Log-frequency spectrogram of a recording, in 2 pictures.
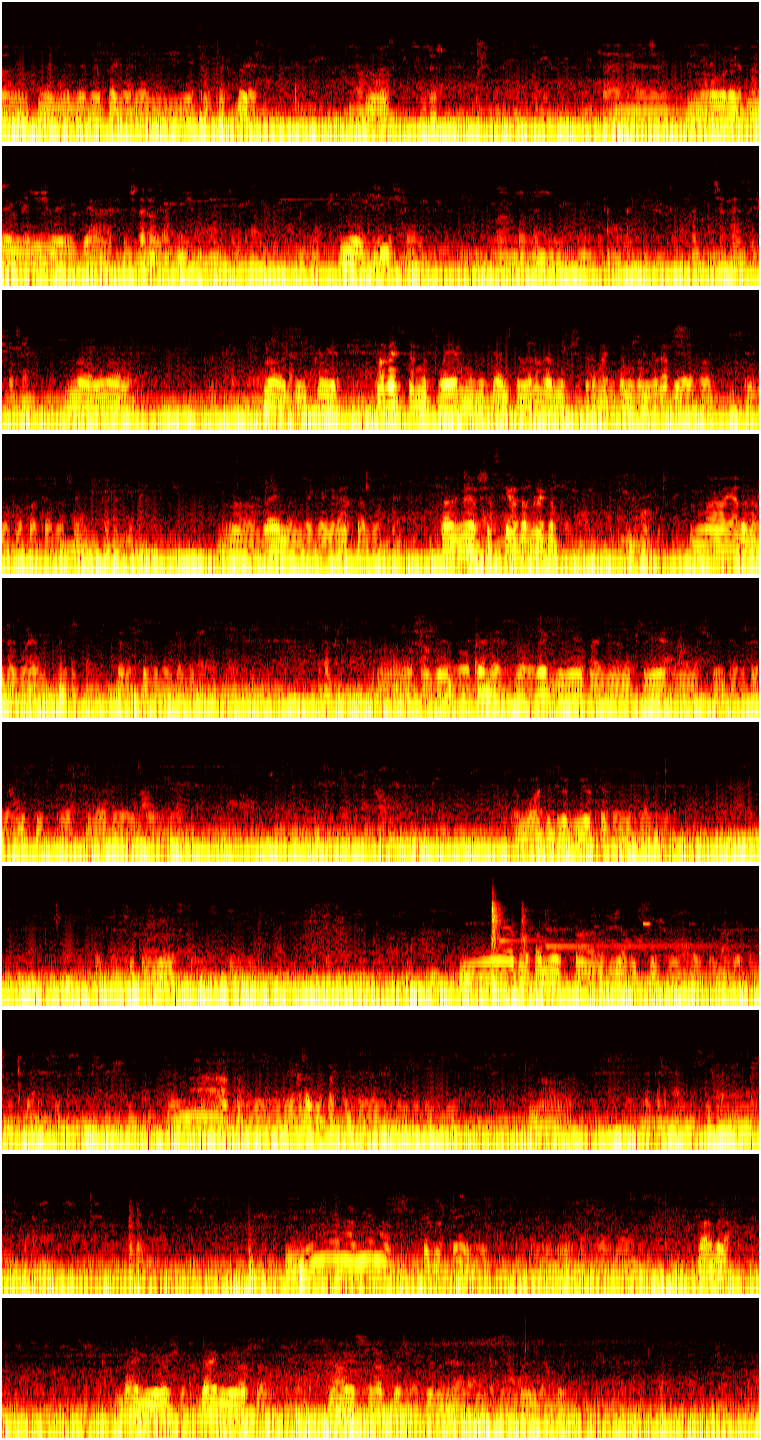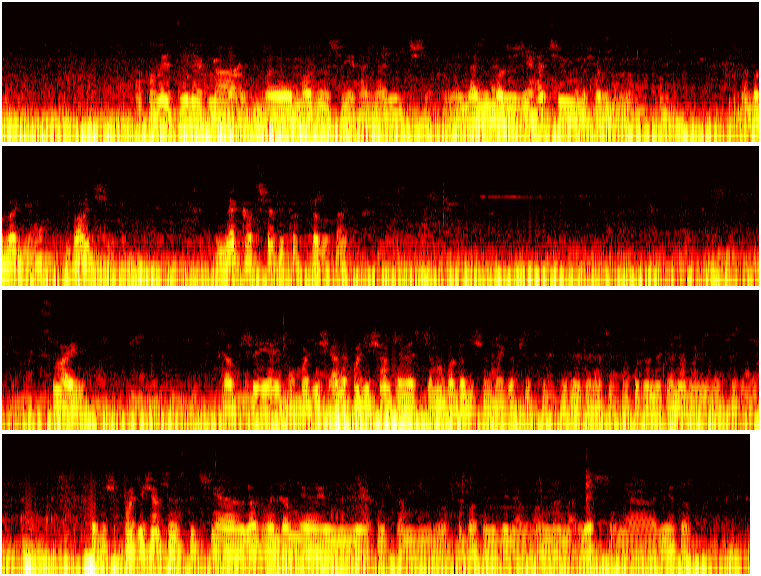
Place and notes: Poznan, bus depot departure terminal - seat taken
(binaural)waiting for the bus to depart. passengers getting in, taking their seats, taking of their coats, putting away their bags, talking in muffled voices, making phone calls. bus leaves the depot.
